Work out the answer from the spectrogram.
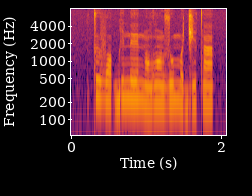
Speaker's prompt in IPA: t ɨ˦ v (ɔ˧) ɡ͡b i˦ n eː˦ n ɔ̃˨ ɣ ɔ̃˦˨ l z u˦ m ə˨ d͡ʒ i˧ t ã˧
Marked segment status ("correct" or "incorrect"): correct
